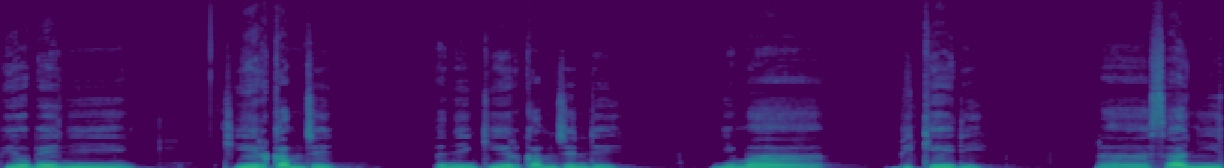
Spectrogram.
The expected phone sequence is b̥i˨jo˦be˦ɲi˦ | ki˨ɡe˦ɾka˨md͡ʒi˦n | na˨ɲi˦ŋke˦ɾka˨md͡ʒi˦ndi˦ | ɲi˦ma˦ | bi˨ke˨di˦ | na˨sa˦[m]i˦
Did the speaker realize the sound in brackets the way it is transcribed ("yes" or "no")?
no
